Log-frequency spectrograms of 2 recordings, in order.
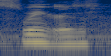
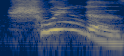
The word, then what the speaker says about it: schwingers: it's legal to hunt swingers no no no not swingers schwingers like little elemental creatures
